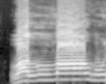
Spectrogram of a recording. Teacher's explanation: لفظ اللہ کھینچ کے لمبا کر کے کھڑی زبر ہے، موٹا بھی پڑھیے گا اس کو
